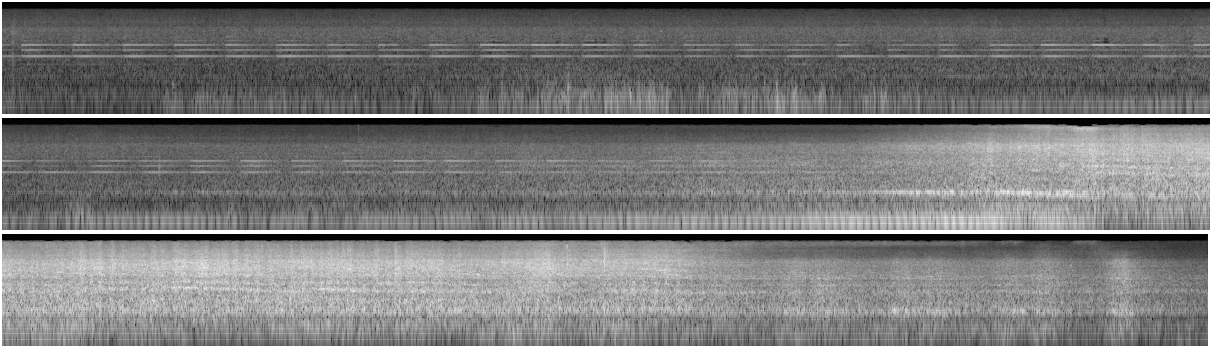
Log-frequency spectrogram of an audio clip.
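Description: Metra diesel commuter train running through the station at speed without stopping. A low engine drone grows as it approaches, then a loud rush of wheels and cars on the rails lasts several seconds from about halfway in and fades as the train recedes.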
